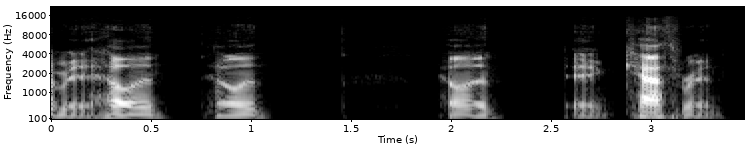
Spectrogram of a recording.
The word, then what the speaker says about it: Katherine: Helen Helen Helen and Katherine notice that that e is just not even gonna be pronounced typically just completely reduced Katherine Katherine okay Hungary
